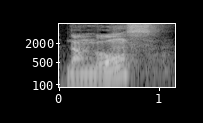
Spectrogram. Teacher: So the emphasis is on the O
